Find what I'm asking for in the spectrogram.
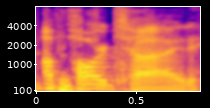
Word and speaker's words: apartheid: Apartheid, yeah.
